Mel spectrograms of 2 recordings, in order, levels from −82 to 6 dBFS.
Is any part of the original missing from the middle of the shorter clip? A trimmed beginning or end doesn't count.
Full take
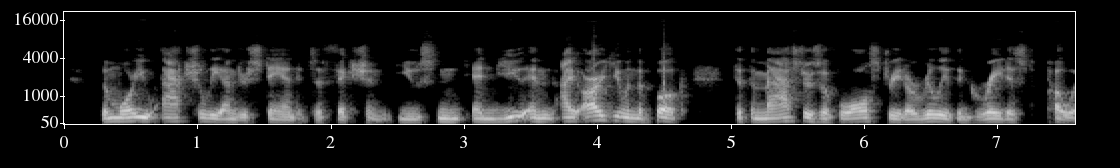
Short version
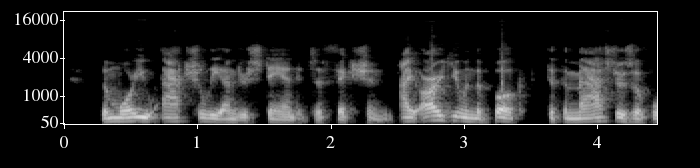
yes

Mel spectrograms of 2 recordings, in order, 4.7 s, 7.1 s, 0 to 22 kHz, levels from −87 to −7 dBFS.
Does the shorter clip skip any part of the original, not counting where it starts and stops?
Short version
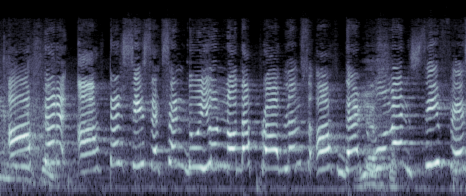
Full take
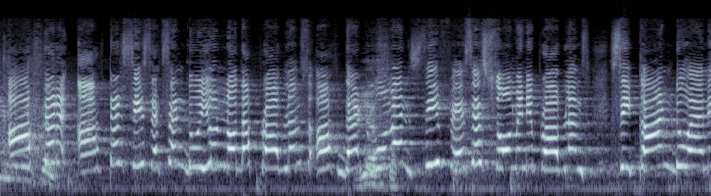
no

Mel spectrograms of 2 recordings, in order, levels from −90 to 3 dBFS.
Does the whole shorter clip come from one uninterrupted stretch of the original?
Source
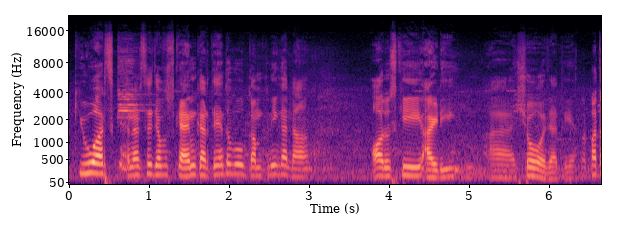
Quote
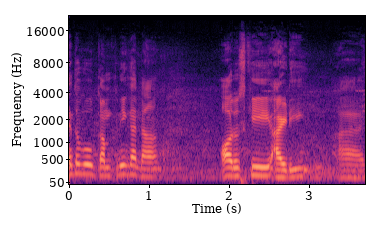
yes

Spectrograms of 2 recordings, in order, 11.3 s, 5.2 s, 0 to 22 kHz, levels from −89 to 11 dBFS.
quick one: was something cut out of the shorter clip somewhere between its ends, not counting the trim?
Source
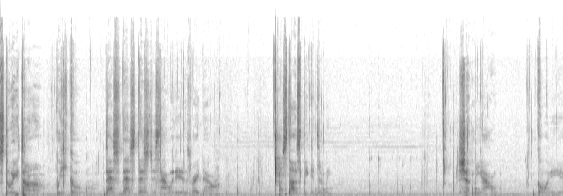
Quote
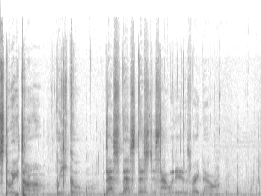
no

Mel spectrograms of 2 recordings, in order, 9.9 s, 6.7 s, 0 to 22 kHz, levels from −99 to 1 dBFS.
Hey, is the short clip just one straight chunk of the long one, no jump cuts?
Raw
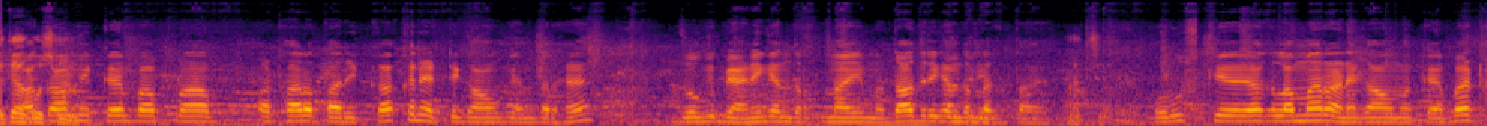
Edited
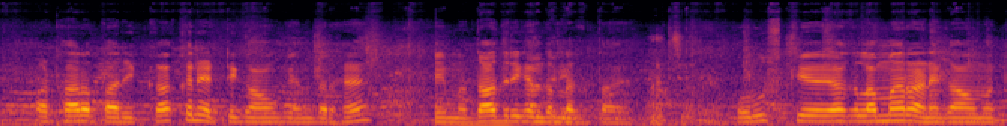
no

